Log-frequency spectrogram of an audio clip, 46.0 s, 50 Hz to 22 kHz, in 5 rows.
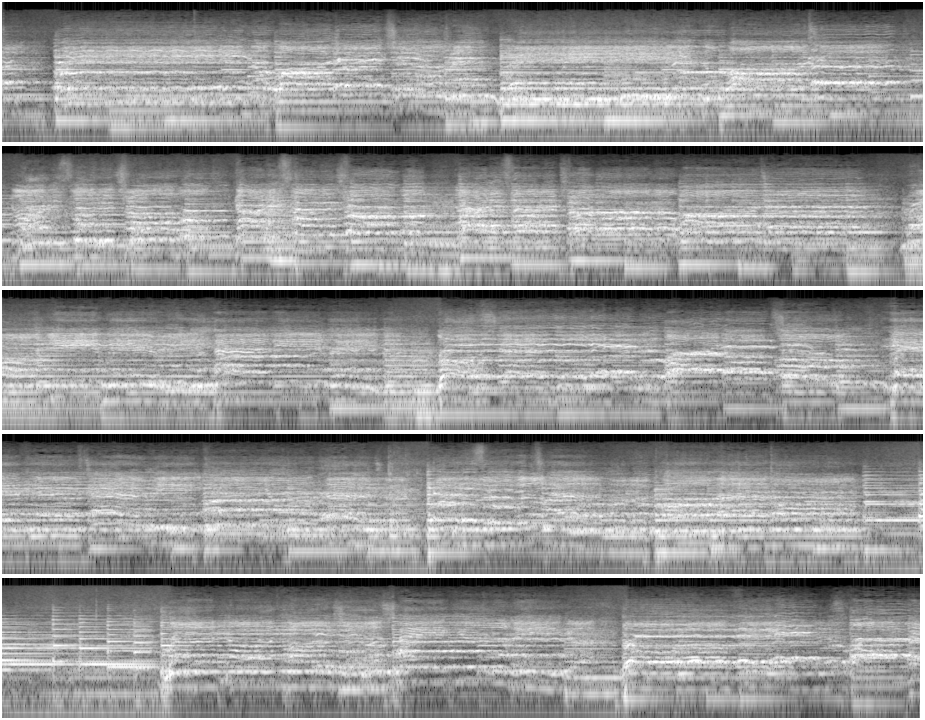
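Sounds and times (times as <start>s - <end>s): choir singing in parts: 0.0s - 46.0s.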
